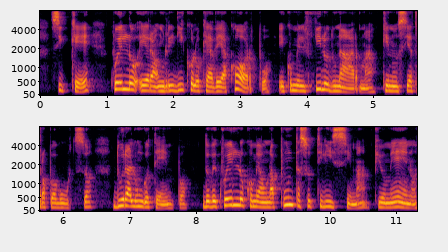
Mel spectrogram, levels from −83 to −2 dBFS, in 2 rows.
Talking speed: 165 wpm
